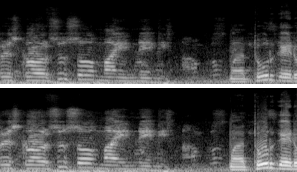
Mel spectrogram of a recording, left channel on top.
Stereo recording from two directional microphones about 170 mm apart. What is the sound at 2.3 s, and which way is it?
Speech, 40° right (ahead or behind).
